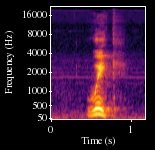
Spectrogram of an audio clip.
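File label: "wake", Nigerian Pidgin, male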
